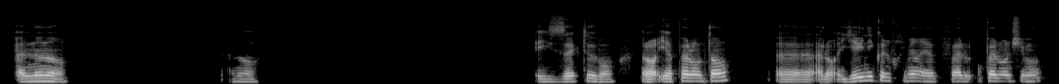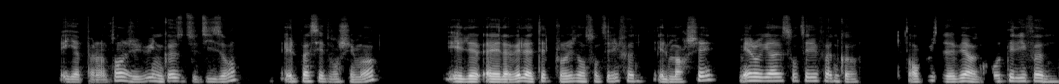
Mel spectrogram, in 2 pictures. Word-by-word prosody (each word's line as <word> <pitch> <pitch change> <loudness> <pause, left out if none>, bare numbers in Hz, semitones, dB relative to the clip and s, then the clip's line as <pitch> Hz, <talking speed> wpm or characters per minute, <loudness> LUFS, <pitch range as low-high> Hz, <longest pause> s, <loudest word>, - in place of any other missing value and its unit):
Ah, - - +1
non, 140 +2 +3
non. 130 -2 +1 1.6
Ah 125 - -18
non. 125 -2 -8 2.8
Exactement. 130 0 -2 0.3
Alors, 125 - +4
il - - -2
y - - +5
a 125 - +2
pas 155 +5 +3
longtemps, 165 +5 +3 0.5
heu, 115 -1 -1
alors - - -2
il 125 - -4
y 135 - -4
a - - +4
une 175 +2 +3
école 185 -2 -1
primaire, 160 -1 -4
il - - -1
y - - 0
a 130 - -3
p 135 - -24
fa 140 - -2
l 135 - -6
pas 155 - +3
loin 150 0 0
de - - -10
chez 145 - -5
moi. 140 +1 -5 0.8
Et - - -6
il 125 - -3
y - - +1
a 115 - 0
pas 110 - -8
longtemps, 180 +11 +1
j'ai 125 -4 -2
vu 140 +7 -4
une 155 -4 -1
gosse 155 +2 0
de 120 - -11
10 125 +2 -6
ans, 190 +9 -2 0.4
elle 135 - -1
passait 140 0 +1
devant 120 -2 -7
chez 120 -2 -5
moi 155 - 0 0.7
et 135 0 +2
le 130 0 +5
et 125 - +8
elle 120 - +4
avait 120 +4 +6
la 150 - +7
tête 150 +3 -3
plongée 130 +1 0
dans 145 -2 +1
son 135 +1 -6
téléphone. 150 +2 -3 0.2
Elle - - +1
marchait, 155 - +1 0.2
mais - - +3
elle 175 - +7
regardait 165 0 +5
son 165 -1 -7
téléphone, 165 -3 -1
quoi. 120 -1 -3 0.5
Et - - -5
en - - +2
plus, 185 +6 -11
elle 125 -1 +1
avait 145 +5 +4
un 135 -5 +4
gros 140 +5 -6
téléphone. 150 -4 0
140 Hz, 215 wpm, -23 LUFS, 125-155 Hz, 2.8 s, et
